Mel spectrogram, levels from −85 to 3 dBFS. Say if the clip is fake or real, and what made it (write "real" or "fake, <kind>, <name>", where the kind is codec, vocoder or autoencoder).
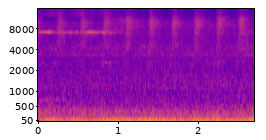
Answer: fake, autoencoder, DAC-VAE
